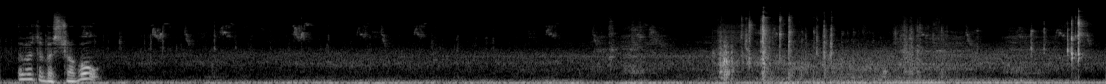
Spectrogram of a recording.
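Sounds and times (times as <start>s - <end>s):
small birds chirping: 0.0s - 7.1s, 8.9s - 11.0s
sharp clicks and knocks: 7.1s - 11.0s.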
